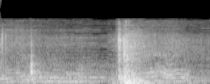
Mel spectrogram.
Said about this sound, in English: Close the door, Crow.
